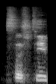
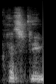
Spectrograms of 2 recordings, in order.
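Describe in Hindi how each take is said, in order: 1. यह शब्द 'sh' ध्वनि से शुरू होता है। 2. यह शब्द 'kh' ध्वनि से शुरू होता है। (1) "षष्ठी बोलिए" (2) "कुछ लोग इसका प्रोनाउंसिएशन खष्टी भी करते हैं"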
